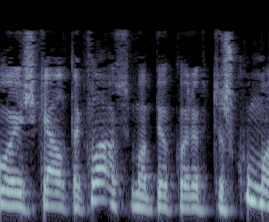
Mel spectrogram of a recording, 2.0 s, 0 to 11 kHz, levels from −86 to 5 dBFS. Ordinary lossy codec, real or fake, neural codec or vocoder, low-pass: MP3, 32 kbps; real; none; 7.2 kHz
